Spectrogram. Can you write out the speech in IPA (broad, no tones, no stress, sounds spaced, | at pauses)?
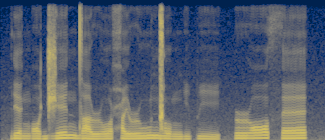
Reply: ɾʲ ɛ ŋ ɔ d͡ʒ e n d a ɹ o ħ ɪ ɹ u ŋ͡ǁ o ŋ i p i | ɹ ɔ θ ɛ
